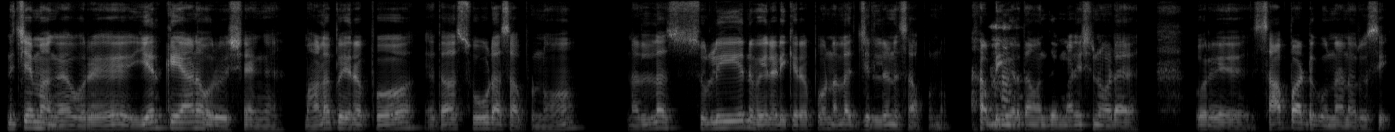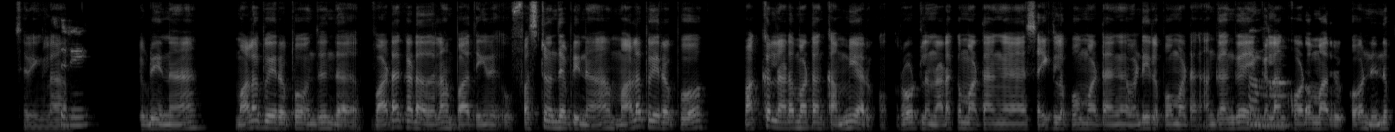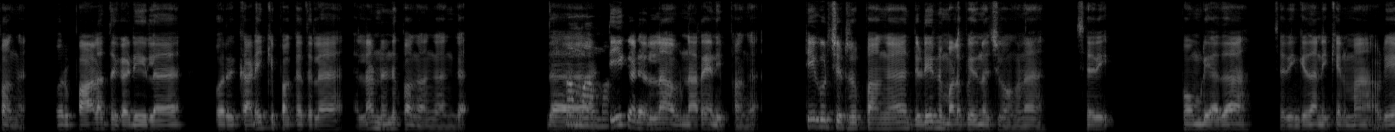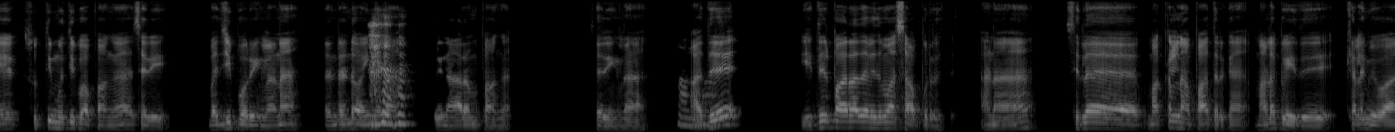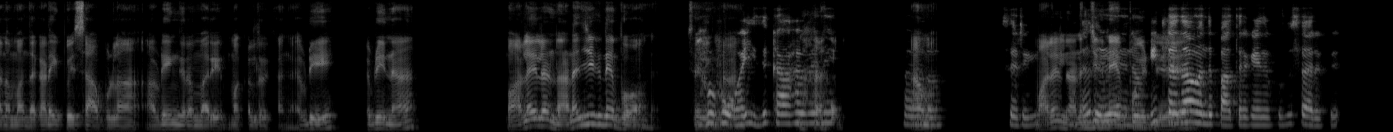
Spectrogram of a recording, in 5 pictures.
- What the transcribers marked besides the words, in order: laughing while speaking: "அப்படிங்கிற தான்"; laugh; in English: "ஃபர்ஸ்ட்டு"; laugh; drawn out: "சில"; laugh
- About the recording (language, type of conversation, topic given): Tamil, podcast, மழைக்காலம் வந்தால் நமது உணவுக் கலாச்சாரம் மாறுகிறது என்று உங்களுக்குத் தோன்றுகிறதா?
